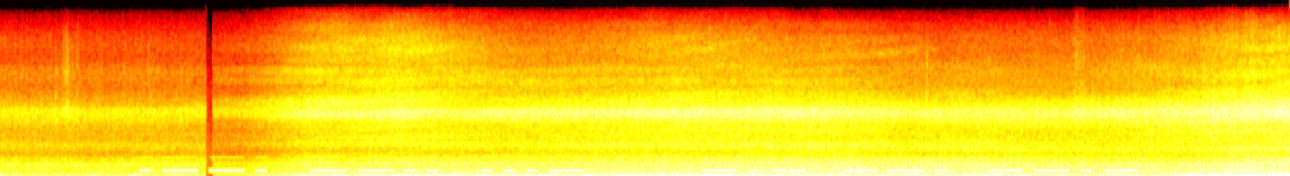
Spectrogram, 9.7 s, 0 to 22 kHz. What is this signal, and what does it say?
Morse code, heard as a keyed tone, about 14 wpm, 810 Hz, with street noise. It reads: PZV KGQ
